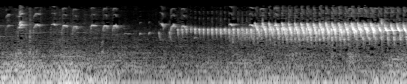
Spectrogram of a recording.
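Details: Belgian canary from an aviary giving a few sharp chirps before launching into a long, fast, steady rolling trill that grows louder toward the end, with a faint low hum beneath.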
